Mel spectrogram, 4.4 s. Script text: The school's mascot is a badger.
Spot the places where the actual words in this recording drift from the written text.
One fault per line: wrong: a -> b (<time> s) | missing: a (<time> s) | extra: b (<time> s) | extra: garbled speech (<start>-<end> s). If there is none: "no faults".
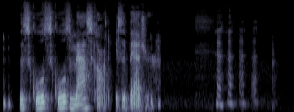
extra: school's (0.7 s)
